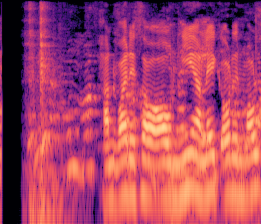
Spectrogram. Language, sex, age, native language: Icelandic, male, 14, Icelandic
